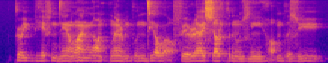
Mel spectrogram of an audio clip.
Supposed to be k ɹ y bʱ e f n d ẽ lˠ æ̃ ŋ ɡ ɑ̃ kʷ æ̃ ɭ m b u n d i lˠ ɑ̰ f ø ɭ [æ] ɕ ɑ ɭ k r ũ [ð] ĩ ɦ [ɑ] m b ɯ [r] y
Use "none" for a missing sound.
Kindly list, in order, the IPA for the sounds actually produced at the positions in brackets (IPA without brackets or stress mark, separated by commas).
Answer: æ, ɮ, ɑ̰, ɮ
